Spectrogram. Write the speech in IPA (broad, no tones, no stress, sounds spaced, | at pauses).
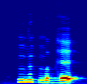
ŋ ɡ ə̃ k ŋʷ ɛ bʱ ɛ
